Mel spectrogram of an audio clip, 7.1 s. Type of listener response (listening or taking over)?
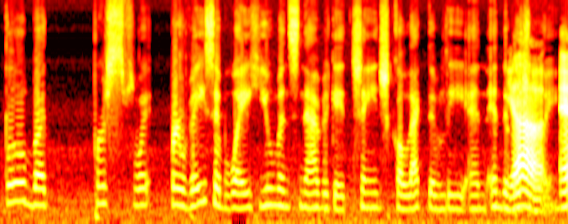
taking over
